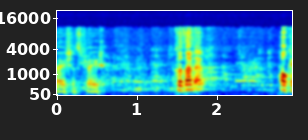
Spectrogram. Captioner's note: audience chuckles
